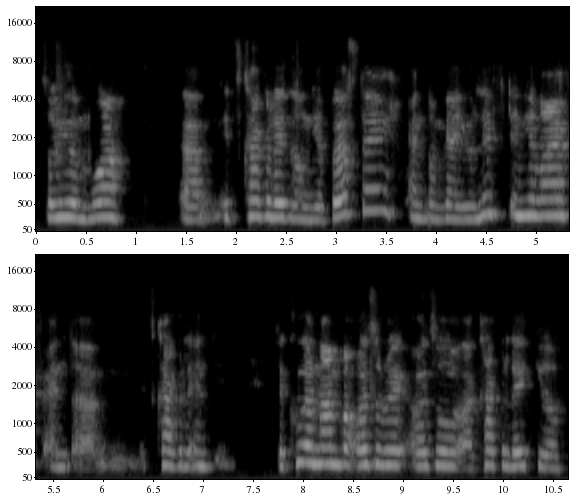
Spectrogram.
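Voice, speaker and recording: A middle-aged woman from Germany with a German accent, a native German speaker, talking hesitantly with many pauses as a guest on a video call. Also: high-pitched. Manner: hesitant, searching for words with many ums. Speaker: guest, feng shui consultant. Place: home room with window. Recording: dull lo-fi video call audio.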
